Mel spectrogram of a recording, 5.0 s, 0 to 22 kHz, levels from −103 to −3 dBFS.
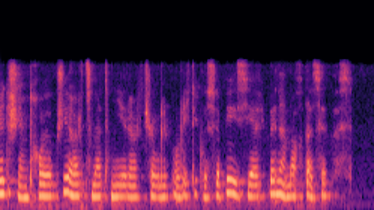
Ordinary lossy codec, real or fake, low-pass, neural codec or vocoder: Opus, 32 kbps; fake; 7.2 kHz; codec, 16 kHz in and 24 kHz out, 1.1 kbps, FireRedTTS-2 codec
